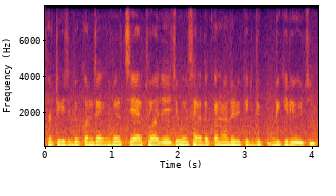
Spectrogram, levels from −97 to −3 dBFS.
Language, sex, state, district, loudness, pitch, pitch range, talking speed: Odia, male, Odisha, Malkangiri, -11 LUFS, 185 Hz, 175-190 Hz, 235 wpm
